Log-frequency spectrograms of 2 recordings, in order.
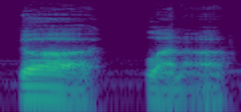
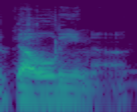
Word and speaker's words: galena: Apparently, Galena or Galena. Like Guh, apparently. I think I was saying like Gel for some reason.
